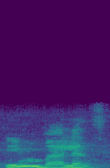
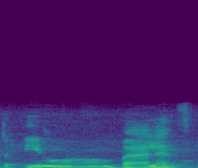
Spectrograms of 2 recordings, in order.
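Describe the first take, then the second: First: Said in the usual way. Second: इम्बैलेंस stretched out slowly; slow syllable demo. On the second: Shown as a demonstration. Teacher modelling इम्बैलेंस slowly. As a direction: spell out इम्बैलेंस slowly for the class. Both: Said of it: "आईएमपीएम बोलते हैं".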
